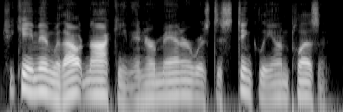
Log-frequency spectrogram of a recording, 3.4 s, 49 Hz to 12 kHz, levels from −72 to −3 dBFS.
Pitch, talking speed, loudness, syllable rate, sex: 110 Hz, 190 wpm, -20 LUFS, 5.6 syllables/s, male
